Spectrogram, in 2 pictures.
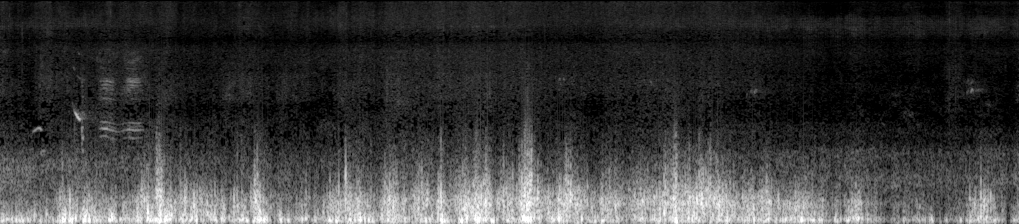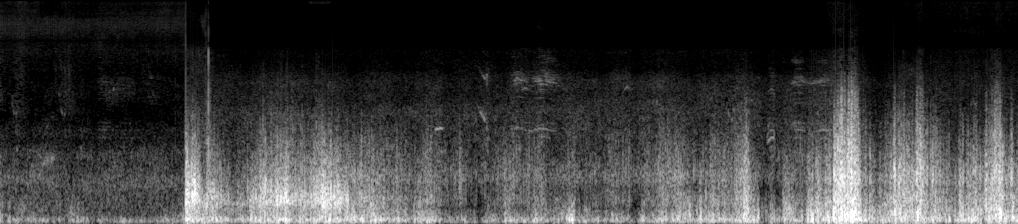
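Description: Wind buffeting the microphone in irregular gusts, easing off for a few seconds in the middle before picking up again.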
